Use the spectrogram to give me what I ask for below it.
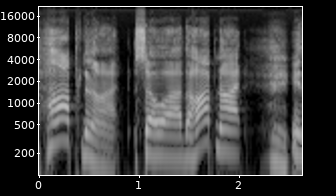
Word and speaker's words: Hop Knot: the street, or as our friend Crazy Joe calls it in his videos, the Hobnobbin. But it's actually pronounced Hop Knot.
